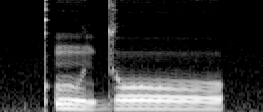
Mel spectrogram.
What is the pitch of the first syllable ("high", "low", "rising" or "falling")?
falling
